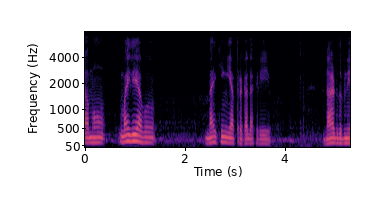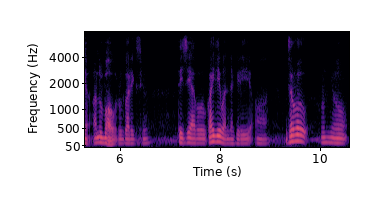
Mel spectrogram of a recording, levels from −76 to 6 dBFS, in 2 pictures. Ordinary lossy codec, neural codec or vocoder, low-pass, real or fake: Opus, 24 kbps; codec, 16 kHz in and 24 kHz out, 0.9 kbps, LongCat-Audio-Codec, four codebook decoder; 7.2 kHz; fake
